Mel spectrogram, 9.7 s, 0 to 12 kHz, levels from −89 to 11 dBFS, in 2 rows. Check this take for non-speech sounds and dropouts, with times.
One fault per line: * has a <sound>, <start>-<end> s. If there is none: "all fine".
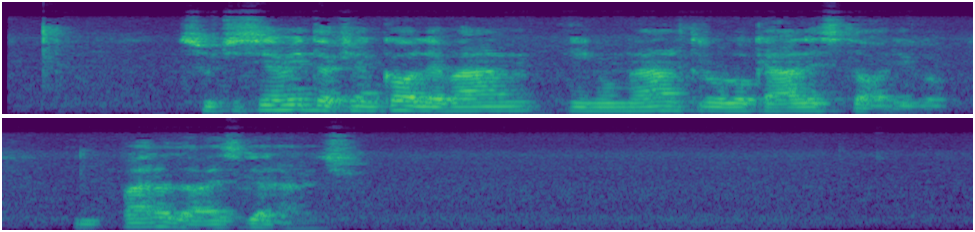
all fine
